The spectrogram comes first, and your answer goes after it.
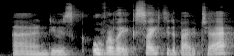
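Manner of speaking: normal talking voice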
